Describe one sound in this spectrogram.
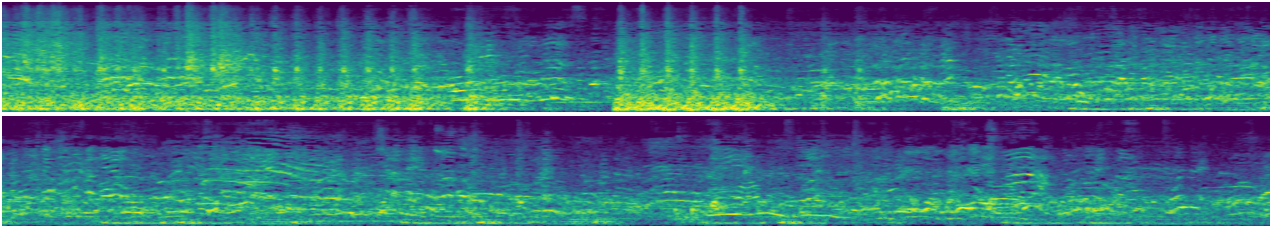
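A crowd of adults and children shouts.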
